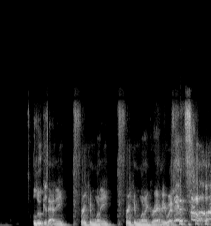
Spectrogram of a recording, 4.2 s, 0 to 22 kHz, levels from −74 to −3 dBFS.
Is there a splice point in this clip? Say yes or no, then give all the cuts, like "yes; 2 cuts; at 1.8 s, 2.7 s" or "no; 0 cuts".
yes; 2 cuts; at 0.9 s, 2.0 s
